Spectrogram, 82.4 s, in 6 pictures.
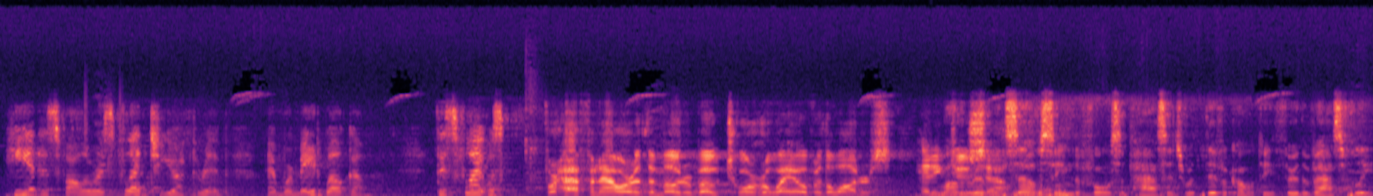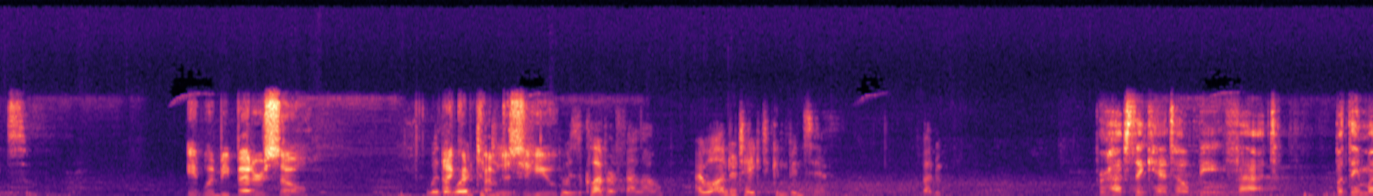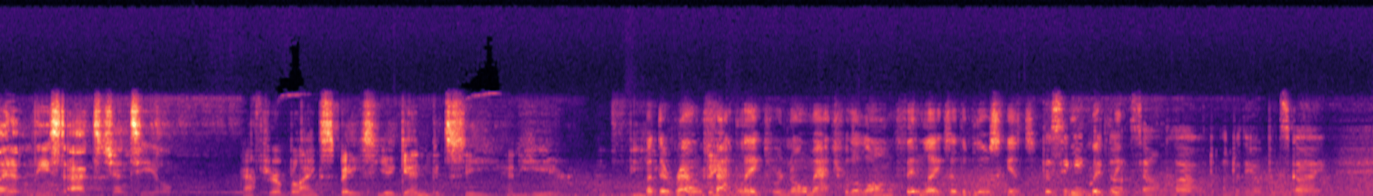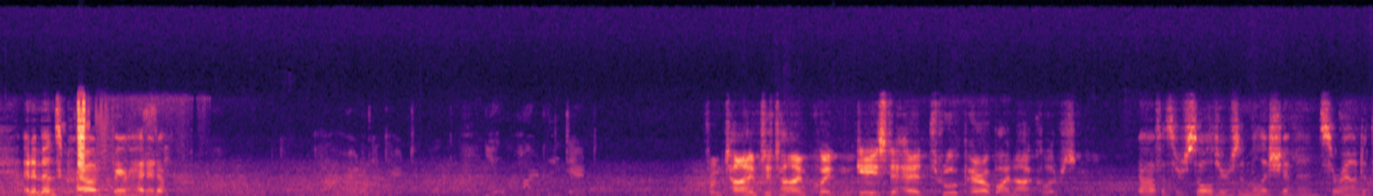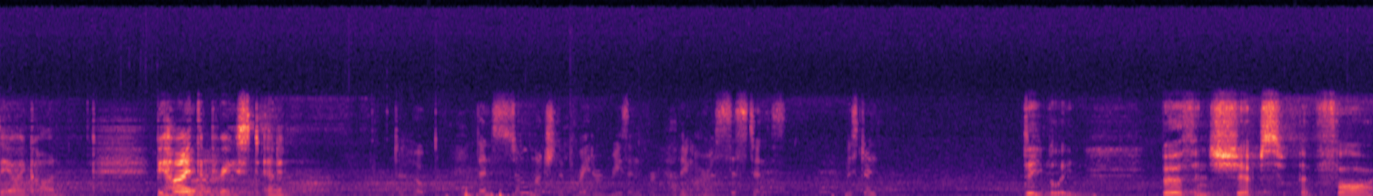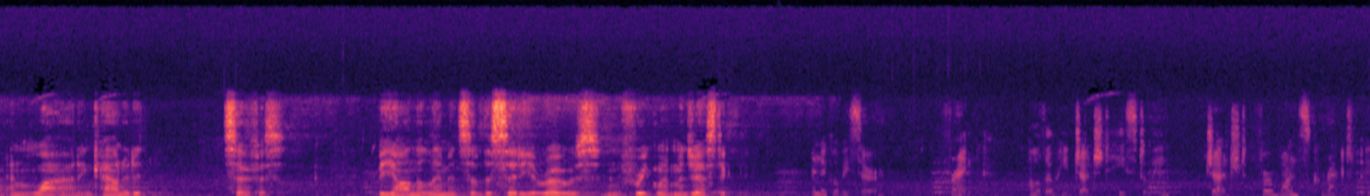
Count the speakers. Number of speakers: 10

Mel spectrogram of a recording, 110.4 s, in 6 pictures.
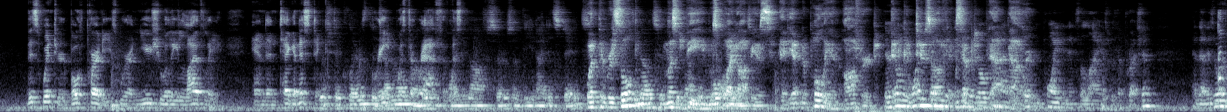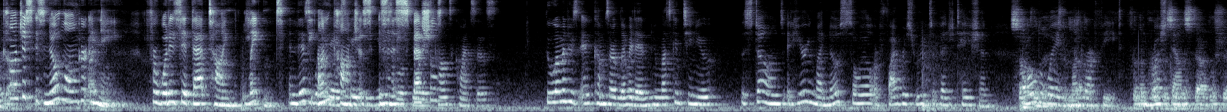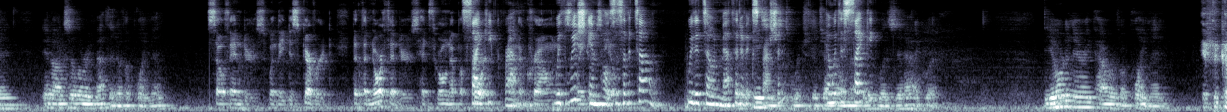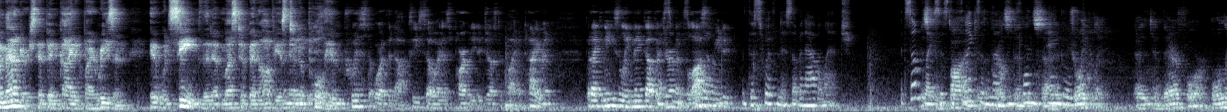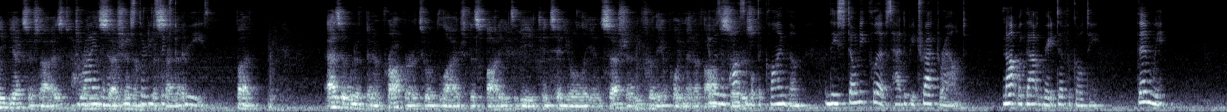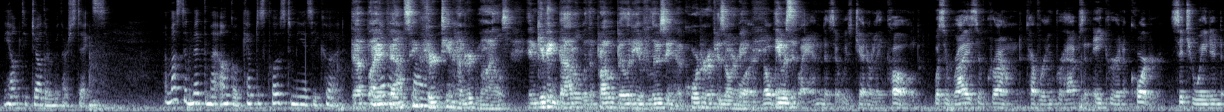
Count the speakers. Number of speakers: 7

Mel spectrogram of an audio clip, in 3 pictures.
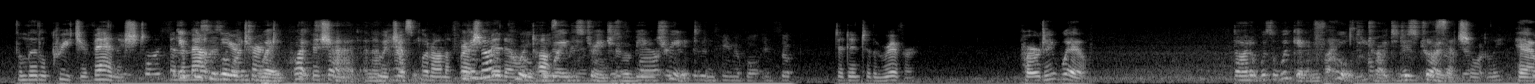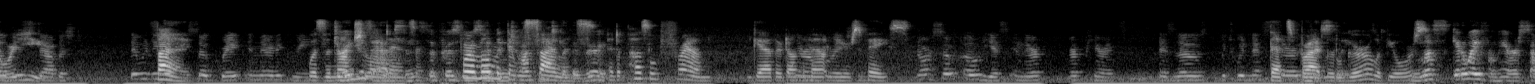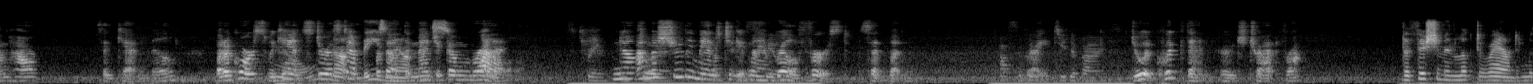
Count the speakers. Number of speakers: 3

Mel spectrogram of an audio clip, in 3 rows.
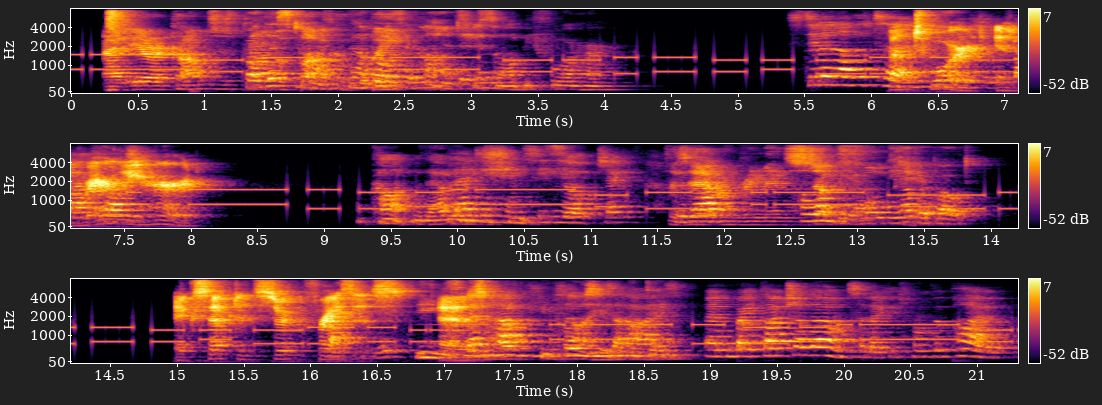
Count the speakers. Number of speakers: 5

